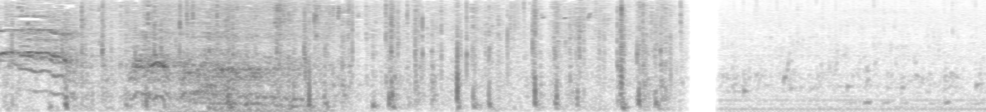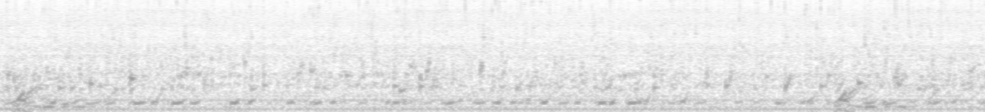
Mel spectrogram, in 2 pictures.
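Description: A horse's whinny trailing off, then a run of sharp hoof clops. At about three and a half seconds the sound cuts to a quieter steady low hum with faint bubbling from an aquarium's air bubbles.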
